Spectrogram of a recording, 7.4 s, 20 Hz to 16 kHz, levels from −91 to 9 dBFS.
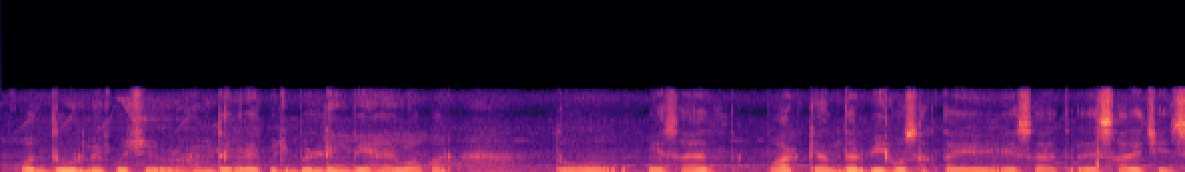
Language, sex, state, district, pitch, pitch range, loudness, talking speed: Hindi, male, Jharkhand, Jamtara, 90 Hz, 85-100 Hz, -19 LUFS, 210 wpm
